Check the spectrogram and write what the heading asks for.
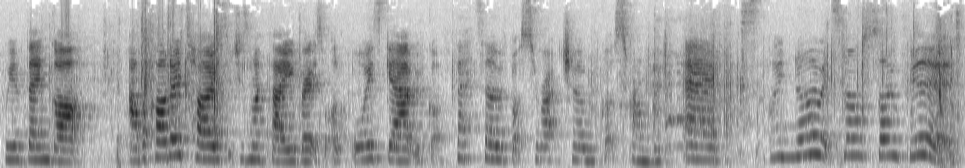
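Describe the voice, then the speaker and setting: Young woman vlogging a mukbang, a bit high voice, roomy echo, chatty and gushing. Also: normal speed. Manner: chatty, gushing about food, talking while eating. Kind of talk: casual mukbang chat to camera. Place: home living room, sitting on the floor. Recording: echoey room, faint background noise.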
